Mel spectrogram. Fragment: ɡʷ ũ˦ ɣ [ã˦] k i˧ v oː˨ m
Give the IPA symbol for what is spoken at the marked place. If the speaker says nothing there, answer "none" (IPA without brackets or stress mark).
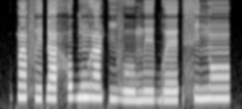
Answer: ã˦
